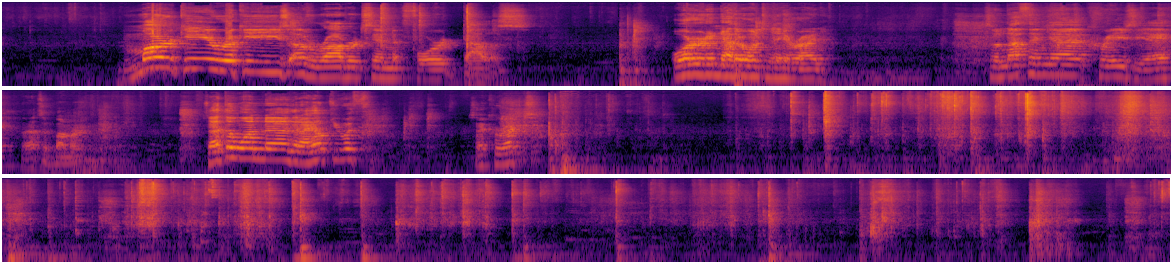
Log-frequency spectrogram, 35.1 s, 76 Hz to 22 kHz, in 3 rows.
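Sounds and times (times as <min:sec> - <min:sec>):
card wrappers rustling and tearing: 0:19.2 - 0:23.4, 0:24.2 - 0:33.7.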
